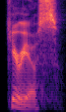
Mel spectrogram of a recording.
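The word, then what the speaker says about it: κύριος: Um, row iota sigma or curios pronounces a y.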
